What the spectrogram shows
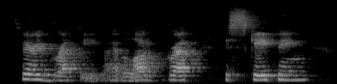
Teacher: in the breathy sound, I feel like my air is escaping very quickly. It's actually a harder sound to keep going.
